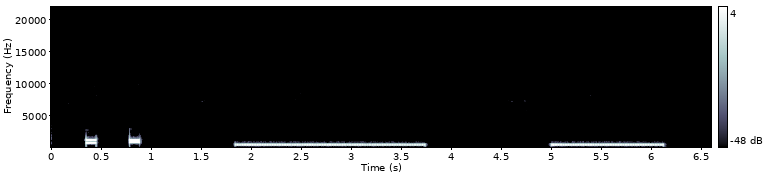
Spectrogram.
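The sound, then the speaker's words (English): Telephone tones as a number is dialed: two short keypad beeps, then two long steady tones of about two seconds each separated by a pause, with no voices. “All right, I'm going to dial her number now.”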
